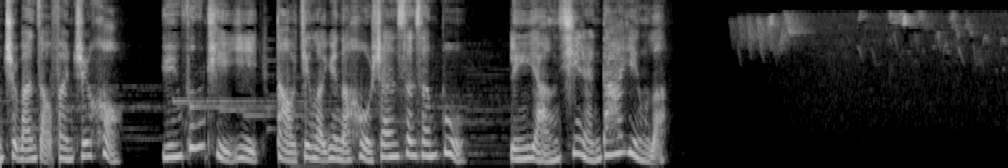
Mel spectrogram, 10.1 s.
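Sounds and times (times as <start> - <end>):
speech: 0.0 - 6.7
birdsong in a forest: 7.2 - 10.0.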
